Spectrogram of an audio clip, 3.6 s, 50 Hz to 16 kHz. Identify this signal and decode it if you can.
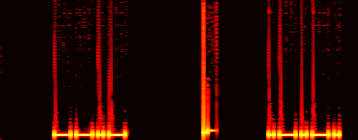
Morse code, heard as a keyed tone, about 22 wpm, 700 Hz. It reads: Q <AR>
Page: This practice set is composed of Letters, Numbers, common punctuations, and common prosigns.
